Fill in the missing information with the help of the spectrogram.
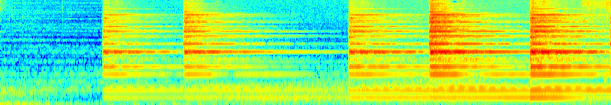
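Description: Church bell tolling: five strokes at uneven spacing, each ringing on, louder toward the end, after a near-silent first second and a half.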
